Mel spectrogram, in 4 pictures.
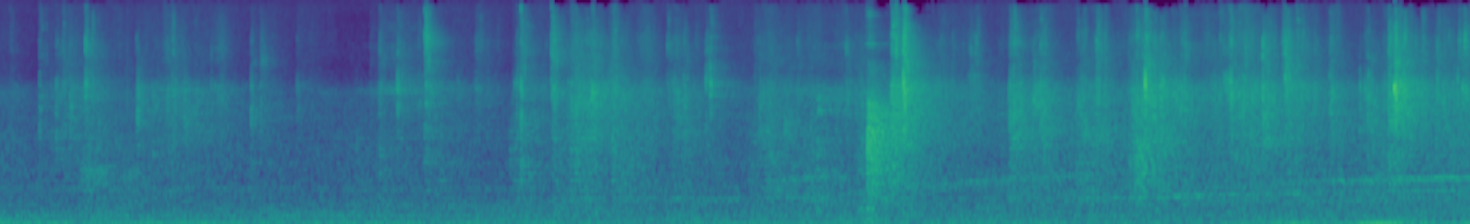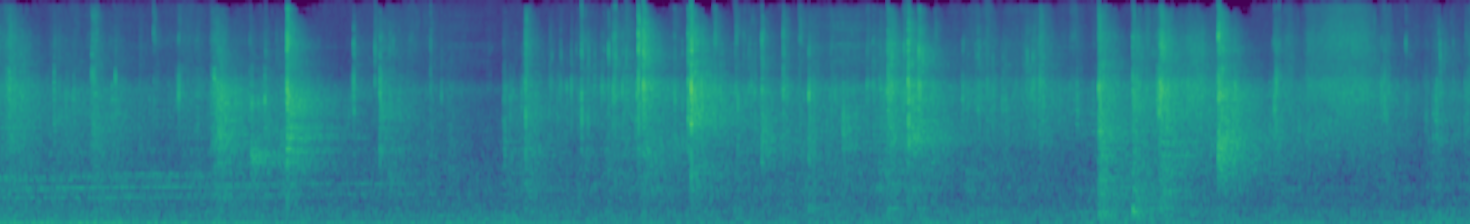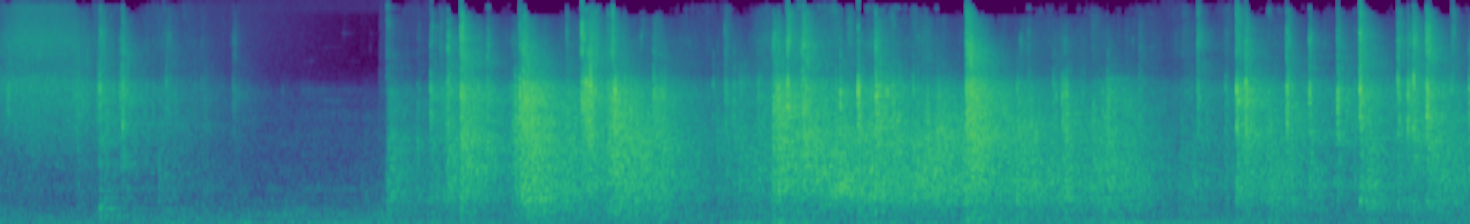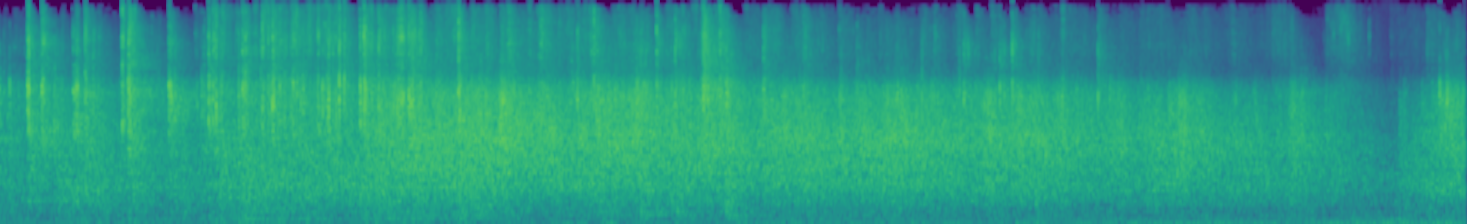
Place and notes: Buntentor, Bremen, Deutschland - bremen, schwankhalle, foyer
Inside the Theatre foyer. The sound of plastic colour folio being rolled, finally a door.
soundmap d - social ambiences and topographic field recordings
